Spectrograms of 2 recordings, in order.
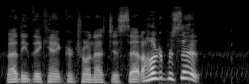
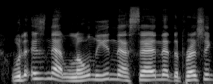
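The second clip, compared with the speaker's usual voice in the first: mock concerned questions; 7 semitones higher than usual. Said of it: "And people say".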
